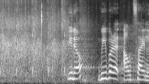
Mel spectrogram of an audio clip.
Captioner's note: cheers and Applause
